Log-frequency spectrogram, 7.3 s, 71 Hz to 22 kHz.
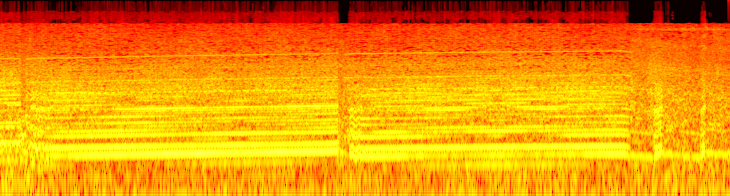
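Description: A GT3 racing car engine howls at full throttle and shifts up a gear.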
